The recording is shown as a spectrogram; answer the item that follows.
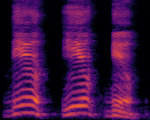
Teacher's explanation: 니은, 이응, 미음 얘네들은 코를 울리는 소리이기 때문에 코 비자를 쓰는 비음이에요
